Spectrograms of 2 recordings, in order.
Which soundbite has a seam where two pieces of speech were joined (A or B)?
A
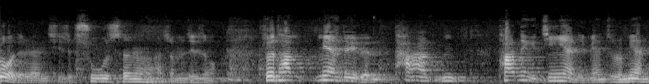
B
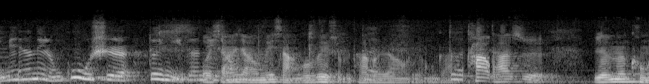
B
